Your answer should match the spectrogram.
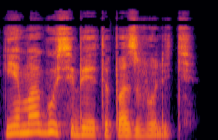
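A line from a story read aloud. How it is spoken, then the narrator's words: Calm reply. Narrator (Russian): спокойно ответила она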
